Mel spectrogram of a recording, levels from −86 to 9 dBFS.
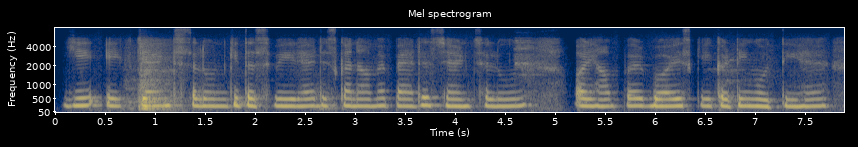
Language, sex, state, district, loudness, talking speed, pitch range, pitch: Hindi, male, Uttar Pradesh, Jyotiba Phule Nagar, -19 LUFS, 160 wpm, 245-255 Hz, 250 Hz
